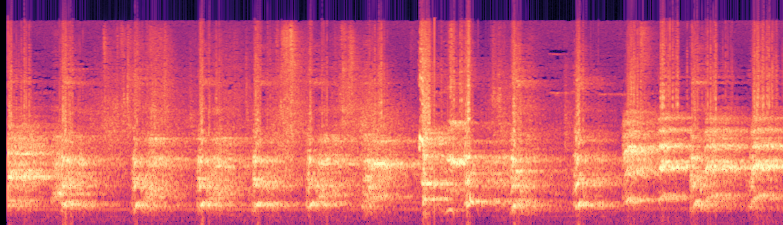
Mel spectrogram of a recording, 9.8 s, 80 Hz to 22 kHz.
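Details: Dog barking at The Barking Lot on 2/11/17: loud, harmonic barks about every two thirds of a second, some pitched higher toward the end, with no other clear sounds.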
